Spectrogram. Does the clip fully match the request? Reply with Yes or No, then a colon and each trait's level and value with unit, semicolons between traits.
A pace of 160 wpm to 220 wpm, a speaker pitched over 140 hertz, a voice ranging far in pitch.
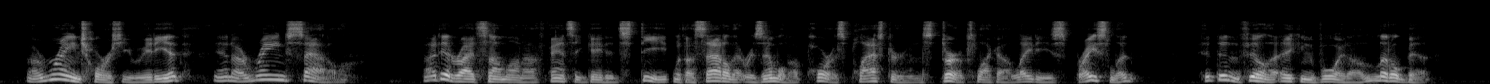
No: average, 165 wpm; low, 125 Hz; wide, 7.0 semitones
